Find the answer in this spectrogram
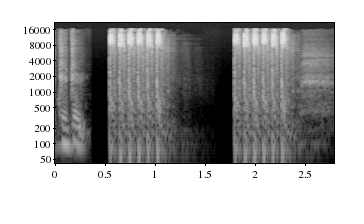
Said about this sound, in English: So starting off with, actually, it was a recording of a submachine gun where I just filtered everything out, and so you didn't hear anything except for this sort of throb.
